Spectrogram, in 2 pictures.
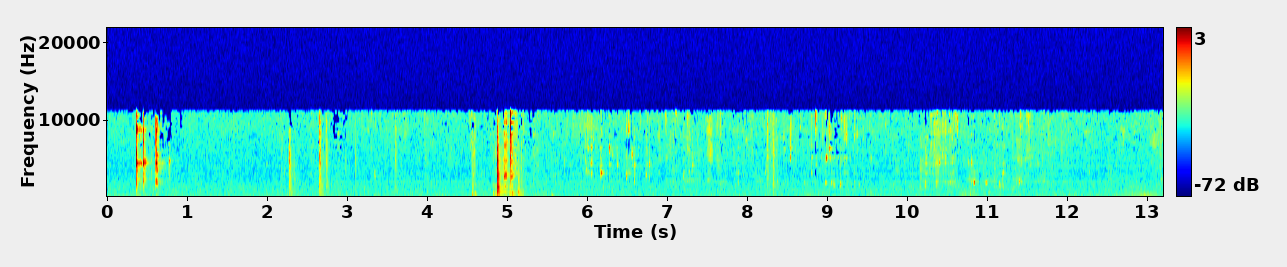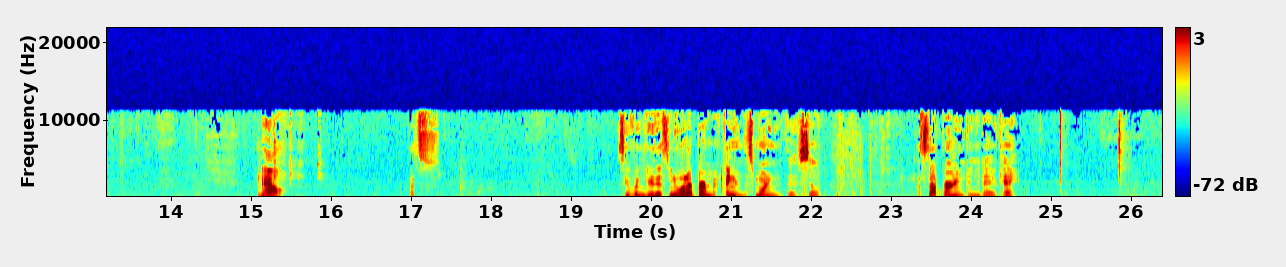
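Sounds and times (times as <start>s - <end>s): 
soft steady hiss: 0.0s - 26.3s
wet rag dripping water: 6.0s - 9.5s
speech: 15.1s - 15.5s, 19.6s - 22.2s, 23.4s - 24.6s.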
